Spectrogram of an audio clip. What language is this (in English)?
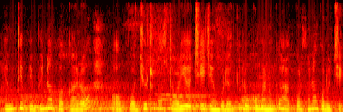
Odia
